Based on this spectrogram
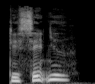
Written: DECENNIET

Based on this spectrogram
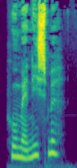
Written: humanisme

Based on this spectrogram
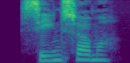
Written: sensommer

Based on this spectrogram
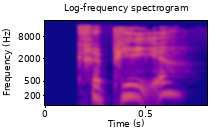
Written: krepere

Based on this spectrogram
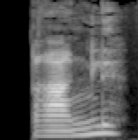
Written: rangle

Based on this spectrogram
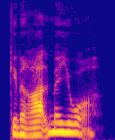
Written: generalmajor

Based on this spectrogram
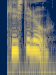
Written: kistelåg

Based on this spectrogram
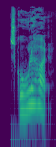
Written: skolehold

